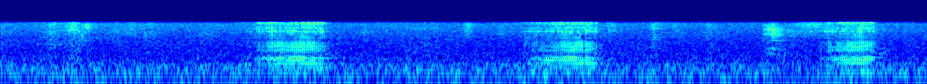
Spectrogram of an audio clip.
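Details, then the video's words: English Bulldog named Hulk snoring while asleep indoors: three loud rasping snores about three seconds apart, each a broad harmonic burst, with softer breaths between over a steady background hiss. "English bulldog snoring"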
